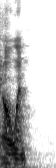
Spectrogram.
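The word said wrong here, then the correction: Oisín: No. – No. – O'Sheen. – O'Sheen? – O'Sheen, all right. – Yeah. – And the final one we have is C-I-L-L-I-A-N.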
